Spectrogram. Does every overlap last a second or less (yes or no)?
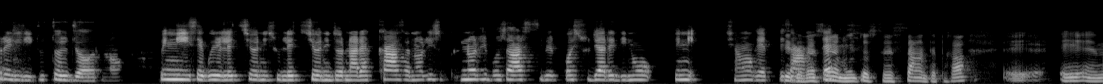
yes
